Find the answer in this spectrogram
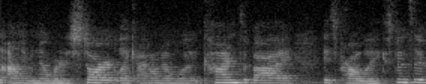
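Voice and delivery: plain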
